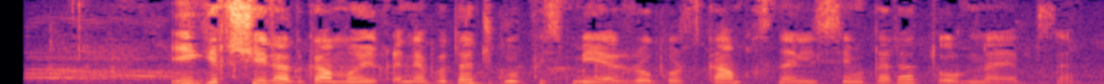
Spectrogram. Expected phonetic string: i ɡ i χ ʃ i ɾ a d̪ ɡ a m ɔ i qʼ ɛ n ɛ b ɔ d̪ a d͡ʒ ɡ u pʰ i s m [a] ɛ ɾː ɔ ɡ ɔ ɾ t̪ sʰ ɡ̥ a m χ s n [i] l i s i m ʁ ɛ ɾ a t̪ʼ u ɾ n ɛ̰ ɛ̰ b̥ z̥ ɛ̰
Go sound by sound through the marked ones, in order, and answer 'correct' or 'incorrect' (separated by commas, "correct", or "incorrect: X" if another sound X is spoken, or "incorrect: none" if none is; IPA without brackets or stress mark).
incorrect: i, incorrect: ɛ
